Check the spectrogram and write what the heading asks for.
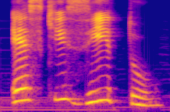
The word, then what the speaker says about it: esquisito: esquisito. Tônica na penúltima paroxítona.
